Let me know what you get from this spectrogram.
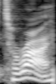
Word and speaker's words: Tyrod: Apparently, we found out Lee Corso mispronounced his name from jump. – So it should be Tyrod. It's Tyrod. His name is Tyrod.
